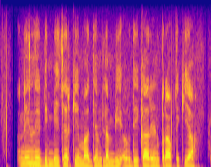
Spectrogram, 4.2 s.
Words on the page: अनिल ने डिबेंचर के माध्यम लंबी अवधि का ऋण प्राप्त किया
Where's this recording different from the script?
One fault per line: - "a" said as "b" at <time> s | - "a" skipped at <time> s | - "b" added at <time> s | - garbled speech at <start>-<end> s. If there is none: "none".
none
